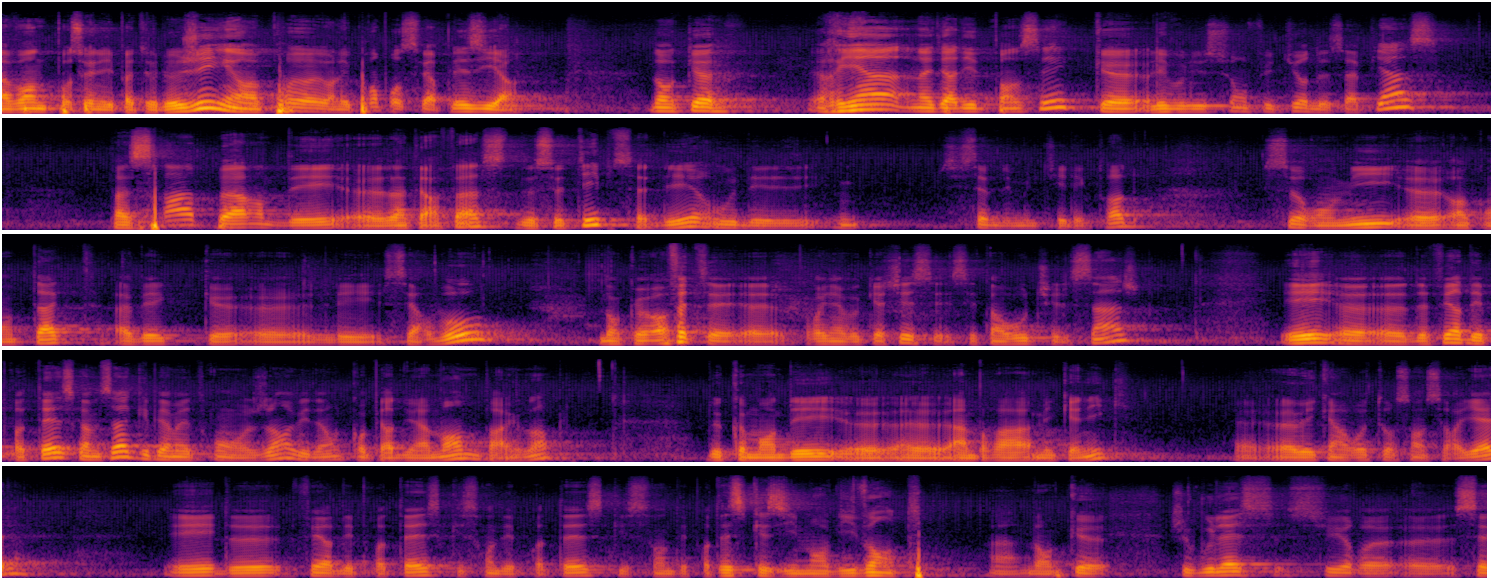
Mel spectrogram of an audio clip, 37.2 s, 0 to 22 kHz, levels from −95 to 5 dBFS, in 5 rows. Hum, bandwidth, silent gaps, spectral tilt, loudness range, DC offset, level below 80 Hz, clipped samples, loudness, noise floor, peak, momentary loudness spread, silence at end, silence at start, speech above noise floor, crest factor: none; 14.5 kHz; none; -6.5 dB/octave; 6 LU; under 0.1%; -52 dBFS; under 0.1%; -25 LUFS; -57 dBFS; -6 dBFS; 13 LU; 0 s; 0 s; 33 dB; 20 dB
